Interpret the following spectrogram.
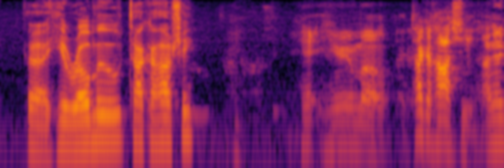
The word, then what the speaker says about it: Hiromu: they're going to go with Himuro. It's Hiro. How do you say his name? Hold on. Hiromu Takahashi.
